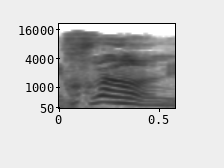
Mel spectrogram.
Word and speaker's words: Macron: I know how to overpronounce his name. – Macron. Yeah. There's a lot of R something. Yeah. It's like you're sort of sneezing or throwing up together.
